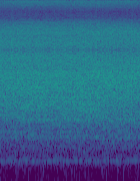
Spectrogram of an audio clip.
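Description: Steady low hiss of room tone and microphone noise with a faint, even hum underneath; nothing else happens.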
